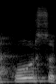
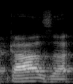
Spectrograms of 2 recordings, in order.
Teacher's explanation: na palavra curso que já colocamos ele tem som de ss Porém na palavra casa ele tem som de z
